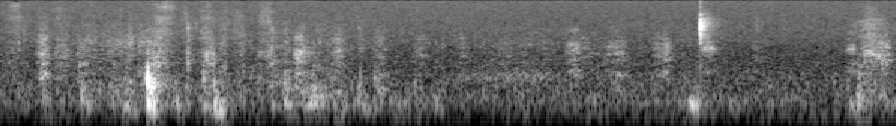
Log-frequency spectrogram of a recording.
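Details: Chow Chows playing together indoors: steady panting with scattered scuffling thumps and a couple of sharp clicks, no barking.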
